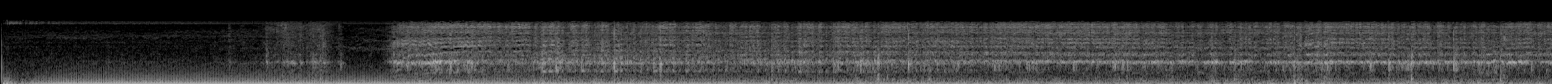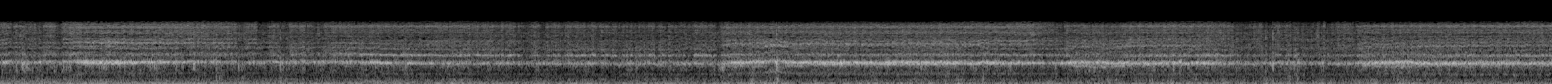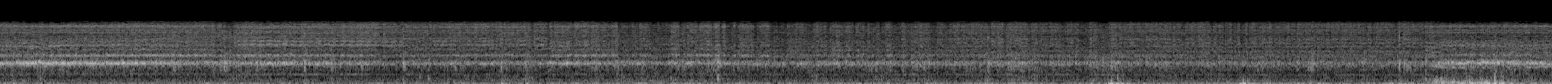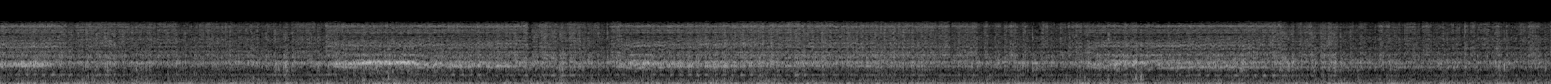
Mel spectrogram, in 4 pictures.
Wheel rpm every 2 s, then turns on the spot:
0, 10, 140, 160, 150, 140, 140, 140, 140, 140, 130, 130, 130, 130, 130, 120, 130, 130, 130, 120, 120, 120, 120, 120, 120, 110, 110, 110, 110, 110, 110.
none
